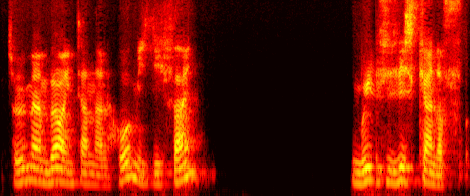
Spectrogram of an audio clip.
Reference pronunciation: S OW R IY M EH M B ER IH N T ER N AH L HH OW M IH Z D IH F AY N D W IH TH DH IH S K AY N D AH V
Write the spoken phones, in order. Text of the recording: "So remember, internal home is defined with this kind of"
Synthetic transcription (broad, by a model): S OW R IY M EH M B ER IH N T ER N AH L HH OW M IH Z D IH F AY N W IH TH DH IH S K AY N D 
